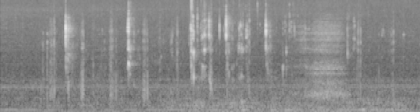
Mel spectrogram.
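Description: Close-miked chewing of a mouthful of seafood dressed in fish sauce: wet, crunchy bites and mouth clicks, with a few sharp ones about a second apart.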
